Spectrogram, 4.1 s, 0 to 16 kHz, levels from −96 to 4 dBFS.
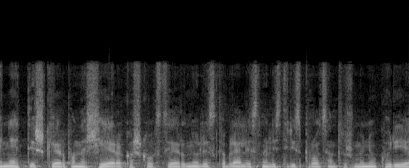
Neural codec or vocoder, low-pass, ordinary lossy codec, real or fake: vocoder, 22.05 kHz, 80 mel bands, Vocos; 9.9 kHz; AAC, 64 kbps; fake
